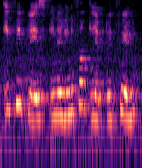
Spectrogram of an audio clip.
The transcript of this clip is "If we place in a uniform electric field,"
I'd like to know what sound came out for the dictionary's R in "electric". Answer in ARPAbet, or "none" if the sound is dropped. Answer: R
